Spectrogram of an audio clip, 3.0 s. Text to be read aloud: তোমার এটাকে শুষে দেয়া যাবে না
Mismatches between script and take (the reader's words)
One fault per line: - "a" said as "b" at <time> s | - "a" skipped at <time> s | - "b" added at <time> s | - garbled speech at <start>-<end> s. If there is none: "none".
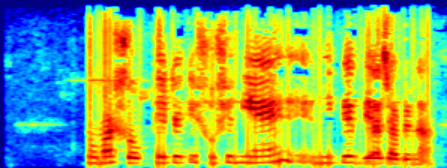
- "শক্তি" added at 0.8 s
- "নিতে" added at 2.1 s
